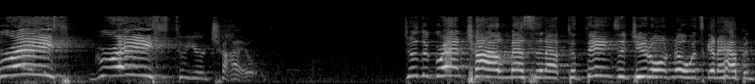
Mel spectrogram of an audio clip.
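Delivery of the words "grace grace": high, ringing shout.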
